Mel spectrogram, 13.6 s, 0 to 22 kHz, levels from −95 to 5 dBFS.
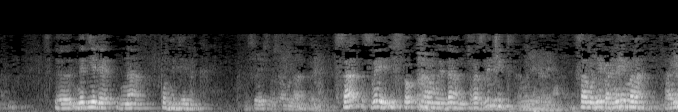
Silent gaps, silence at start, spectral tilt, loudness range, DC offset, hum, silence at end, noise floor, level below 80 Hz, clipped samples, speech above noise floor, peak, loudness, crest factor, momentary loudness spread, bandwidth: none; 0.2 s; -9.5 dB/octave; 10 LU; under 0.1%; none; 0 s; -51 dBFS; -44 dBFS; under 0.1%; 33 dB; 0 dBFS; -18 LUFS; 18 dB; 18 LU; 6.4 kHz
